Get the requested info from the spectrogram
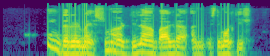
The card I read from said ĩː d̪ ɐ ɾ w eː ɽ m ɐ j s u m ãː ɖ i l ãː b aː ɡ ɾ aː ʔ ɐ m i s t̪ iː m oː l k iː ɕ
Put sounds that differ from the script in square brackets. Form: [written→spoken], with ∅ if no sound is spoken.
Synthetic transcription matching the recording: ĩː d̪ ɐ ɾ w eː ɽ m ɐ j s u m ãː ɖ i l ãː b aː ɡ ɾ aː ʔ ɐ [m→n] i s t̪ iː m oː l k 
